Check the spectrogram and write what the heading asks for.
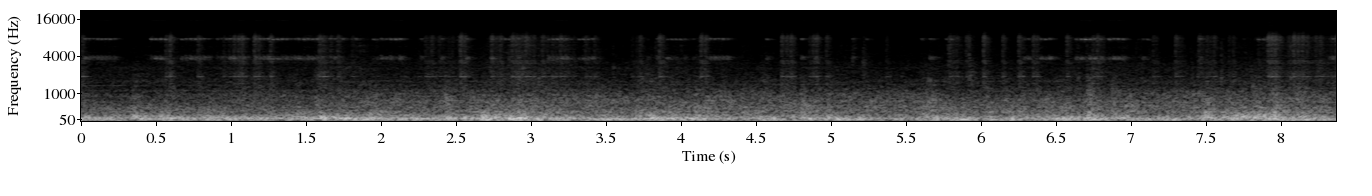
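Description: Steady low rumble of a passenger train running along the line, heard from inside the carriage. A faint high-pitched chirping comes and goes over it.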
